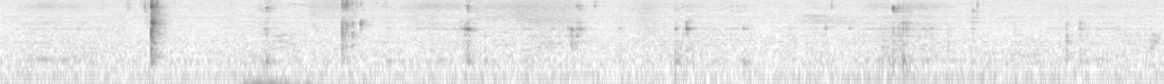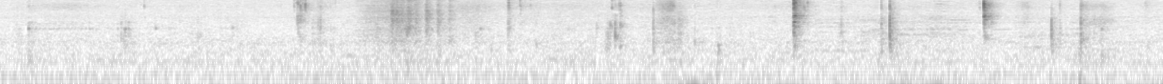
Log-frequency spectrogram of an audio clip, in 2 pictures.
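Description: Faint eating sounds: scattered light clicks and scrapes of a metal spoon in a glass bowl of ice cream cake, with soft mouth sounds of eating. The clicks come more often in the last few seconds.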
